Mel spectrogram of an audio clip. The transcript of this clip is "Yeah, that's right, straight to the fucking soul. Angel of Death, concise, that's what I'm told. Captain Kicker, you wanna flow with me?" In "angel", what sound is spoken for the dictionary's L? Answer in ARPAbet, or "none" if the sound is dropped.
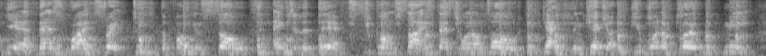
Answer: L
